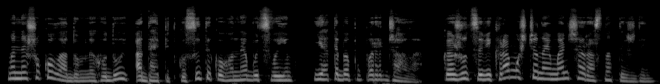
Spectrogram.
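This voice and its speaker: A teasing, sardonic young woman, voiced by a female reader, needles her friends with a lively, swooping delivery. The sound is close and dry. An audiobook character. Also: mid-range voice, fast, no room sound, pitched above the performer's own voice.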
